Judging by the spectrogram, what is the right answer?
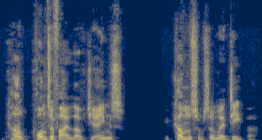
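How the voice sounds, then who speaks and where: A man's voice: fairly high pitch, sing-song, moderate pace, no room sound, clean studio sound. A man voicing a hurt, accusing woman in an audio story, reproachful and pleading. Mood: cold, reproachful. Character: Steph, hurt, accusing young woman in a failing relationship.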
